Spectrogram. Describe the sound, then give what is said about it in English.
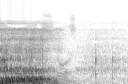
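A human voice imitates a dog snoring, making a low, rough, rumbling snort that fades out, followed by two faint clicks. “You sound like my dog it's snoring. It's an elephant. It's an elephant. That's exactly what it is, a dog snoring.”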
